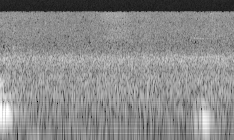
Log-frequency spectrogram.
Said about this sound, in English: It's still rain.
